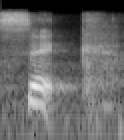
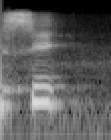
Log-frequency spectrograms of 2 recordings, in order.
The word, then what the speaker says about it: Sikh: So it is pronounced sick with an aspirated H. But if you say Sikh, most likely we will not correct you, because we are just relieved that you know who we are.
